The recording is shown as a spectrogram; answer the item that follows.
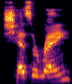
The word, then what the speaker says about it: Cesare: It says here he observed the political leadership of Cesare, that's how you pronounce that, Borgia, who happened to be the son of Pope Alexander VI.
